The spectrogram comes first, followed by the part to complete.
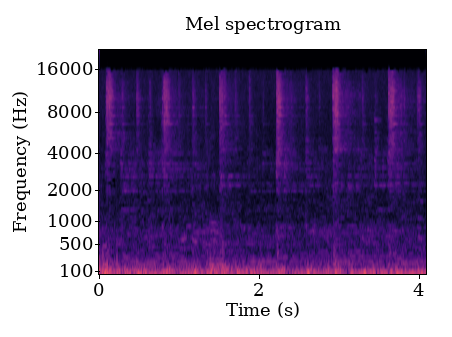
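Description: Live ukulele punk band playing a fast song: ukulele, a heavy amplified upright bass and a cajon, with cymbal hits about every three-quarters of a second.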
